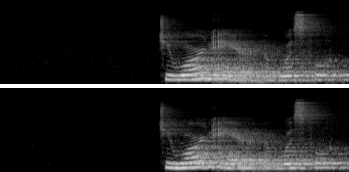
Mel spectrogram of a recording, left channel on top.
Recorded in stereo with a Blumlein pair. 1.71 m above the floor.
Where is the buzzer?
No buzzer in this recording.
